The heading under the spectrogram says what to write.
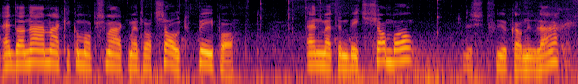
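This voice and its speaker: A man's high voice with ordinary pitch variation, at a moderate pace, dry with no echo, over light background noise. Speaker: cooking show host. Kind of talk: cooking demonstration. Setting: outdoors under a bridge. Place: waterside.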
